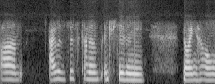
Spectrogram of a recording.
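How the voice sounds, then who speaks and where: A woman talks fairly slowly in a high voice. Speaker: caller. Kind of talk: phone call-in. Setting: phone call. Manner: hesitant.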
